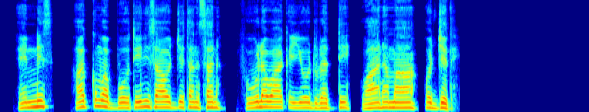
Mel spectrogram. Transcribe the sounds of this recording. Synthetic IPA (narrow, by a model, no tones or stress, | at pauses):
ʔɪnːɪs | ʔɐkːʊmɐbːo̞ːt̪iːnɪs̬aːhɔd͡ʒːɛt̪ɐnsɐnɐ | fuːlɐwaːkʼɐjːo̞ːd̪ʊɾɐt̪ːɪwaːnhɐmaːhɔd͡ʒːɛt̪ɛ̥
